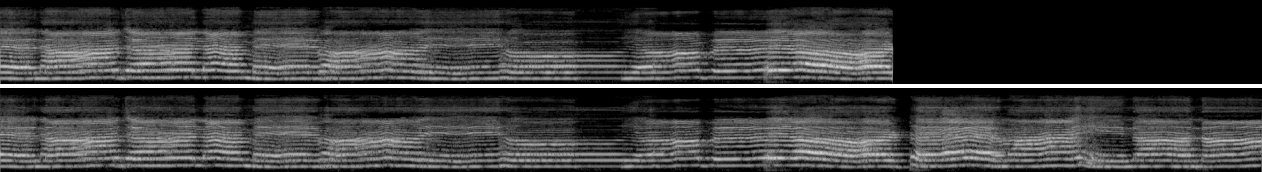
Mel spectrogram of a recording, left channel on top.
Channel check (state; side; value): drops out; left; at 9.0 s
